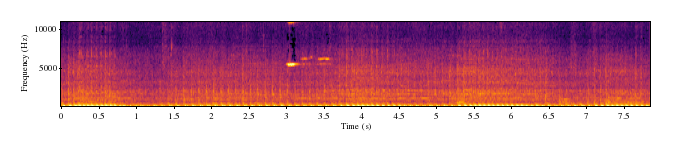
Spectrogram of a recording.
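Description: Motorcycle engine running at low revs while the bike creeps along, a steady, even pulsing.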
